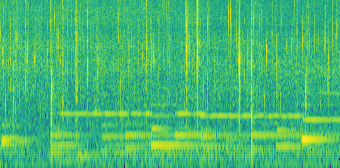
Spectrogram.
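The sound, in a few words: gim-bugak seaweed chips deep-frying in oil in a wok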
